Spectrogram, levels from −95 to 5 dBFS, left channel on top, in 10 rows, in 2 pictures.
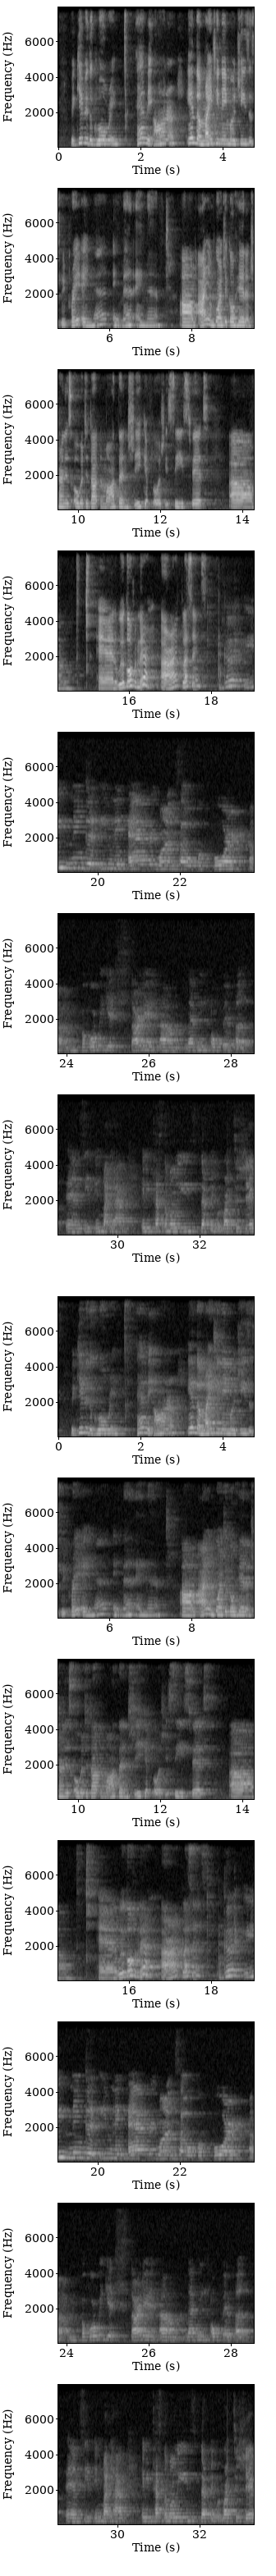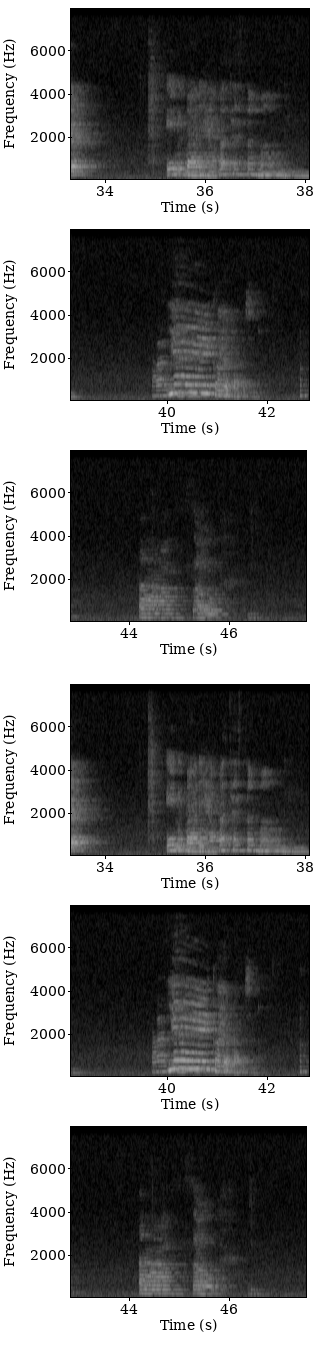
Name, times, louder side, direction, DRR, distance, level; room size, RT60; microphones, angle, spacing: voice 1, 0.3-13.2 13.7-14.6 14.9-17.8, left 7 dB, 60° left, 12 dB, 0.3 m, -30 dB
voice 2, 18.1-28.4 28.7-33.5 34.9-38.1 40.0-41.8, right 1 dB, 30° right, 3 dB, 0.8 m, -41 dB
voice 3, 39.7-40.9 44.2-45.0 45.2-46.5, right 2 dB, 55° right, 0 dB, 1.4 m, -49 dB
9.1 x 6.3 x 4.1 m, 1.3 s
head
